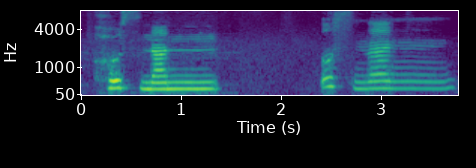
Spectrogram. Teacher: Again, like I said to the student who read this example, the other day you did about nanation or tanween, and the noon has a fatha on top of it. So when you pronounce it tanween, make sure you stretch that nasal sound that you produce at the end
